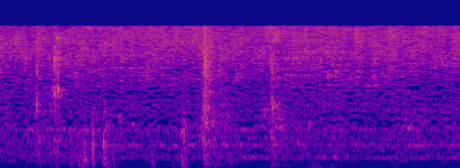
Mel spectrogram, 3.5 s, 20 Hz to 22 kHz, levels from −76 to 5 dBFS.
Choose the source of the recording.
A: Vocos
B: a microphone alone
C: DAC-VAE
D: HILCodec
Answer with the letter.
B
